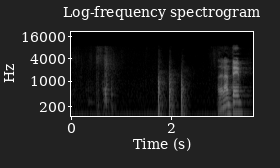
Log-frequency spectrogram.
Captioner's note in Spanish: Toques en la puerta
